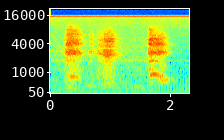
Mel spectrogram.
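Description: A woman's breathing: three short, sharp breathy catches about two-thirds of a second apart, the last the loudest.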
